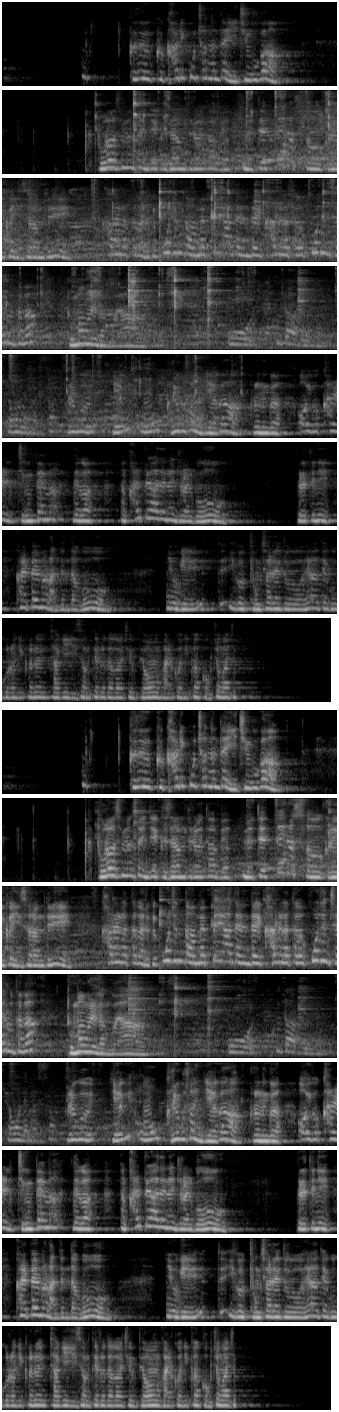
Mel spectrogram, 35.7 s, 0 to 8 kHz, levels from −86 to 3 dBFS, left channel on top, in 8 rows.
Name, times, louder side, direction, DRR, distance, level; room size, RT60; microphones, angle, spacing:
voice 1, 1.7-3.7 5.7-13.9 14.3-15.4 18.7-25.3 26.3-28.3 29.0-34.4, right 6 dB, 80° right, 0.4 m, -33 dB
sound 1, 5.7-21.1, left 8 dB, 60° left, 0.6 m, -42 dB
voice 2, 16.4-18.7 29.0-29.3, right 1 dB, 55° right, 1.8 m, -43 dB
23.5 x 12.0 x 3.3 m
head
